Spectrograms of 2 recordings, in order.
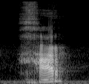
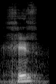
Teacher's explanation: har with a uvular h, and for example, hil, which means language, with a velar one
